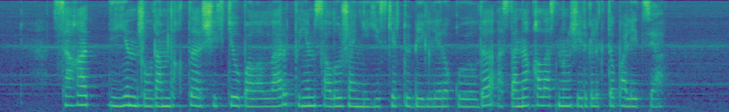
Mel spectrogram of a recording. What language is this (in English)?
Kazakh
